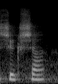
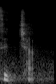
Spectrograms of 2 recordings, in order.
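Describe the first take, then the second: First: It is pronounced in the standard Hindi form. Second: It is pronounced in a colloquial dialect form. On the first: "भाषा में अगर कहें" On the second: "बोली में कहें तो"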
